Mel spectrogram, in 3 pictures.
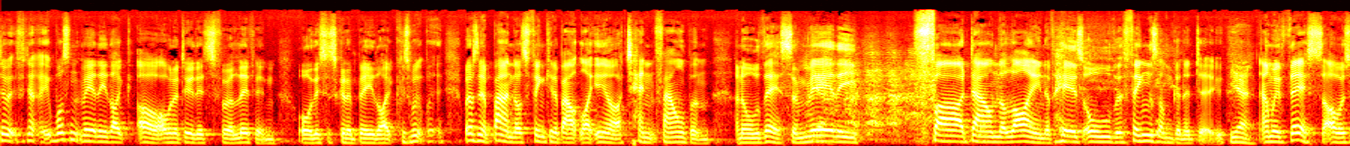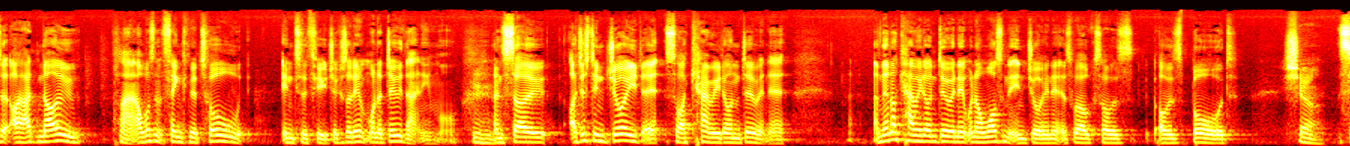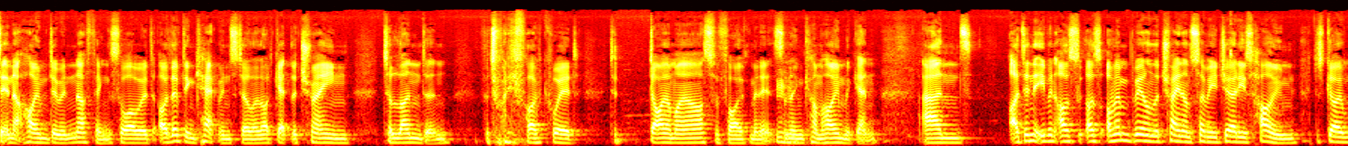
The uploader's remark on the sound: In this special episode recorded live after a 30min performance.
